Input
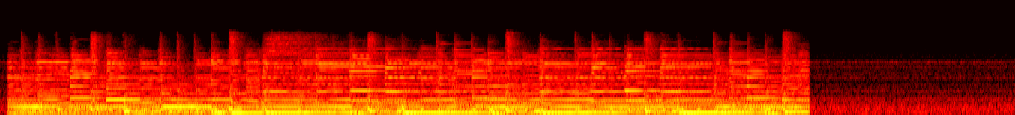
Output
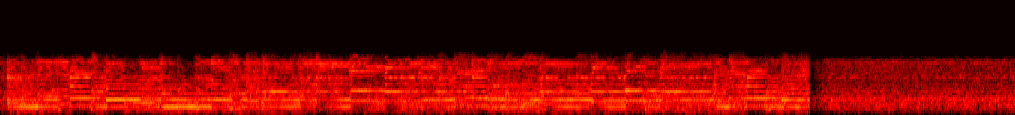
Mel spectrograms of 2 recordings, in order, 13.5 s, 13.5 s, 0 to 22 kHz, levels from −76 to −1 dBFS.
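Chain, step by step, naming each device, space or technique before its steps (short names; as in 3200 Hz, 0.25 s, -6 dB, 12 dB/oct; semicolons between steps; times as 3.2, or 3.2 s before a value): 4.01–4.54 HPF 270 Hz 6 dB/oct; voicemail (BPF 370–3200 Hz; compressor 8:1, threshold -46 dBFS, peak gain reduction 20 dB; gain +10.5 dB; AMR-NB 7.95 kbps 8000 Hz)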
